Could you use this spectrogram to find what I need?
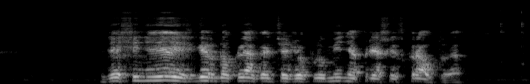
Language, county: Lithuanian, Kaunas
